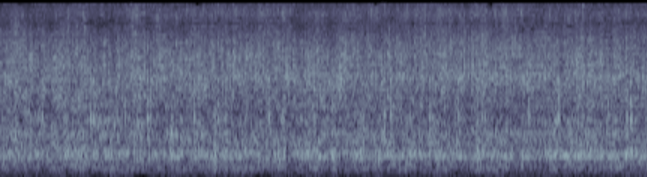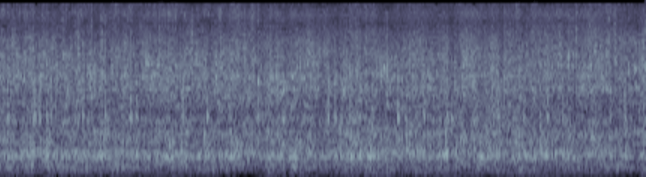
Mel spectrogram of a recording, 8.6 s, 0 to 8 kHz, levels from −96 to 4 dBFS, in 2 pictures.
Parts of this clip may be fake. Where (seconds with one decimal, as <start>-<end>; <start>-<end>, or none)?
5.9-8.6

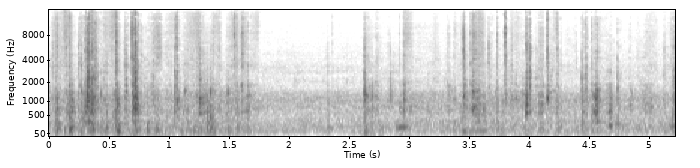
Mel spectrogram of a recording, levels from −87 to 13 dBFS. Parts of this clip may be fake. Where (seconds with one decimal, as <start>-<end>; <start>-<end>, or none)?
2.0-3.4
